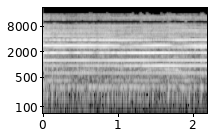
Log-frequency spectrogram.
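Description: Bagpipes and two trumpets holding one long, steady chord together.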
